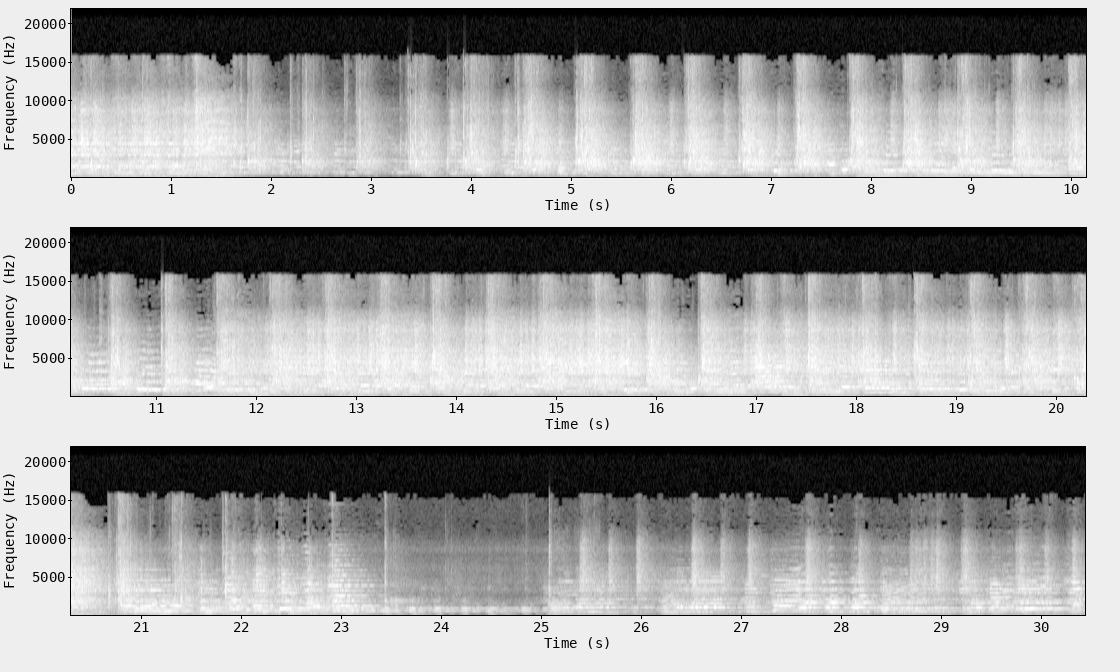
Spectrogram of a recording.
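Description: Symphony orchestra playing, strings and brass over a steady pulse of percussive hits. The texture thins and drops in level for a couple of seconds about three quarters through, then the full orchestra comes back in.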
